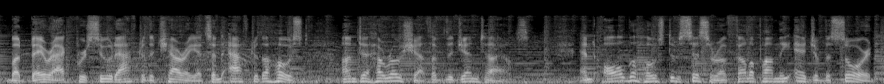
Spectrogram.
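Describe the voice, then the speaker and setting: A man narrating a dramatized scripture in archaic English, with solemn, measured storytelling. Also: on the low side.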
